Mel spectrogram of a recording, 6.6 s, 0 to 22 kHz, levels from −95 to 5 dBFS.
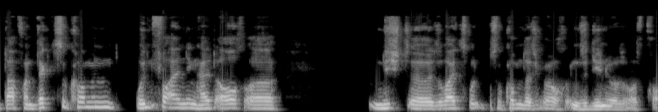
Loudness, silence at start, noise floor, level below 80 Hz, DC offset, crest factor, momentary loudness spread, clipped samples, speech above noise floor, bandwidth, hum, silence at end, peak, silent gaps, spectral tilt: -22 LUFS; 0 s; under -90 dBFS; -64 dBFS; under 0.1%; 16 dB; 6 LU; under 0.1%; over 68 dB; 12.5 kHz; none; 0 s; -8 dBFS; 1.27-1.37 s, 3.17-3.69 s; -7 dB/octave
